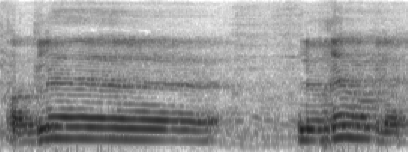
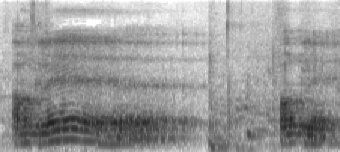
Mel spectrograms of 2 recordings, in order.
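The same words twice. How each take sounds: First: Anglais stretched very slowly again; slow mock anglais; drawn-out anglais. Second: Anglais stretched very slowly and low; drawn-out anglais. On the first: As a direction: drag out anglais, then le vrai anglais. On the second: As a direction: drag out the word anglais. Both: Shown as a demonstration.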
